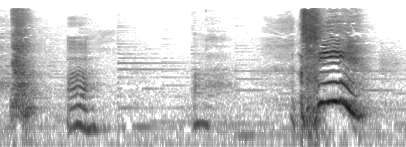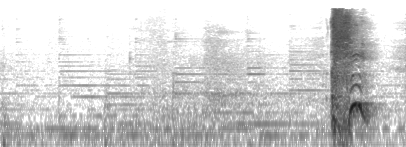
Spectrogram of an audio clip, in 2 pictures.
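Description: Three loud, performed adult sneezes, one with a drawn-out voiced build-up, over soft background music.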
